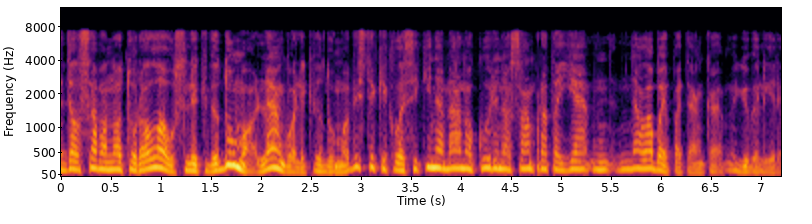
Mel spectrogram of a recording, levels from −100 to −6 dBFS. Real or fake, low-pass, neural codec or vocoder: real; 7.2 kHz; none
